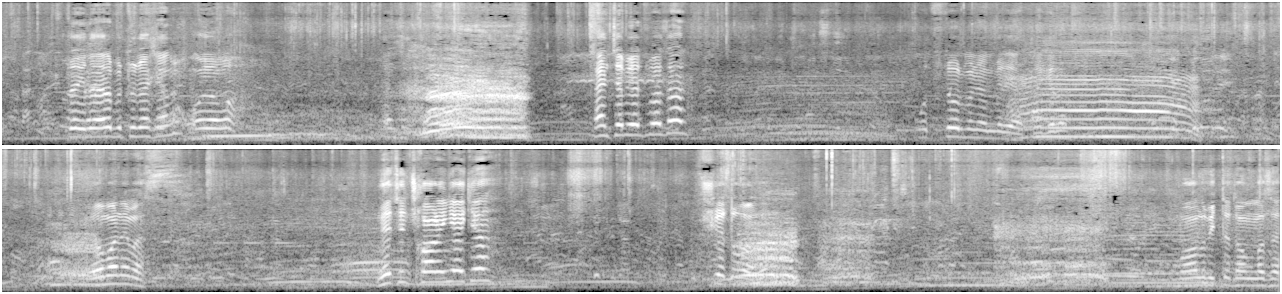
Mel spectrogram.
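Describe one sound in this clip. Several men talk loudly and with animation close by, outdoors.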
